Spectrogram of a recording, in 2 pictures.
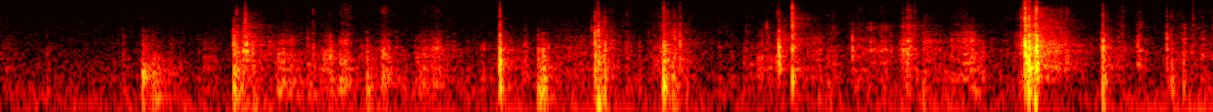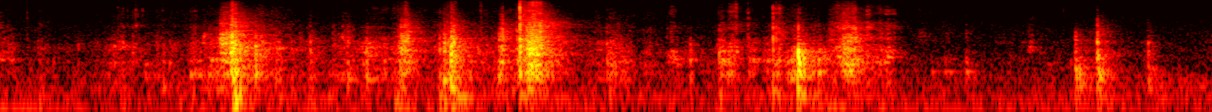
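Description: A cardboard retail box being handled and opened by hand: an irregular run of taps, scrapes and rustles as the box is pulled apart and its inner packaging slid out, with one sharper knock about five seconds in.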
